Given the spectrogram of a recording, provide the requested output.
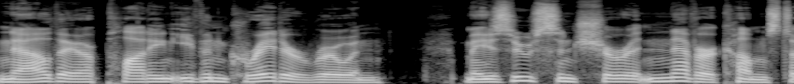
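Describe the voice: A plain read-aloud delivery, ordinary pitch variation, and a quiet background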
